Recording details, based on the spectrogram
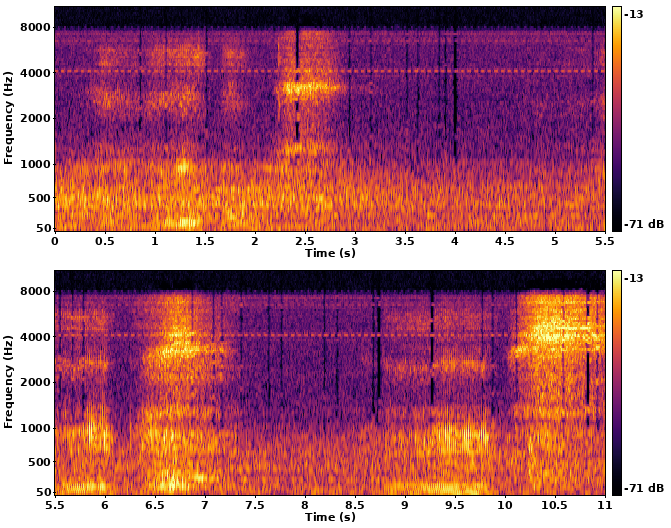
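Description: Low rattling snores with snorting on each breath in, about three breaths over ten seconds, against steady room noise.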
